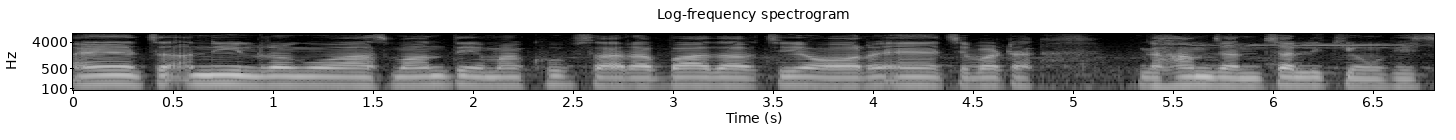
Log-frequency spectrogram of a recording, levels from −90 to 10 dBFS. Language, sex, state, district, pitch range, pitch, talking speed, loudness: Garhwali, male, Uttarakhand, Tehri Garhwal, 120-135 Hz, 125 Hz, 160 wpm, -23 LUFS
